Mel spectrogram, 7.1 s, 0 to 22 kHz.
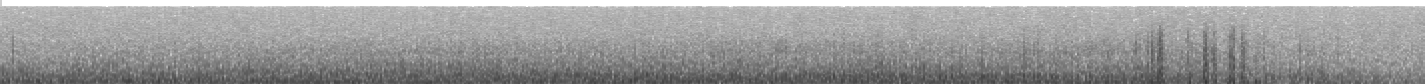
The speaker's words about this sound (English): And that is the point on the 28th of October. The unmanned Antares rocket blew up just a few seconds after leaving the launch pad with supplies for the International Space Station.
